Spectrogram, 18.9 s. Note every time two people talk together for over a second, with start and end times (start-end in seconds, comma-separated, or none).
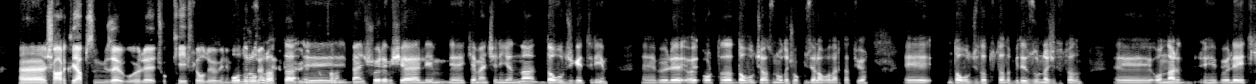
3.5-5.2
